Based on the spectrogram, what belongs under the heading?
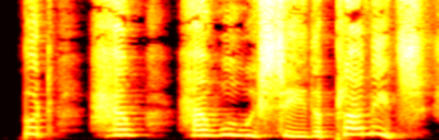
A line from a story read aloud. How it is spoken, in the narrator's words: stammered, still feeling a little scared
